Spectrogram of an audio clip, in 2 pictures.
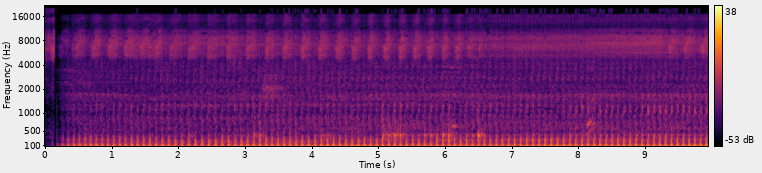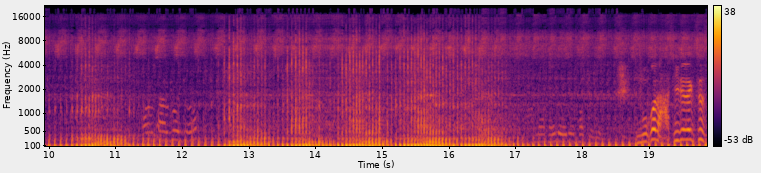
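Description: A Royal Enfield Bullet motorcycle engine runs steadily and close by, a low throbbing idle that grows louder and rougher partway through, with people talking over it.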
